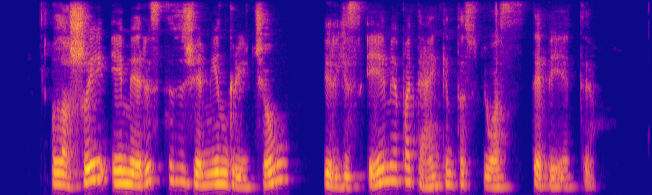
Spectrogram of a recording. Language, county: Lithuanian, Kaunas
